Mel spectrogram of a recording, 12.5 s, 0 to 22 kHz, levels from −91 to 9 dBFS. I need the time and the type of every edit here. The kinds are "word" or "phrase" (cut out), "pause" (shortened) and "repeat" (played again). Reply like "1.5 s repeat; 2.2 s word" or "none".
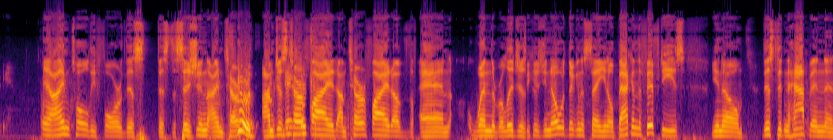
3.4 s word; 6.2 s word; 7.9 s phrase

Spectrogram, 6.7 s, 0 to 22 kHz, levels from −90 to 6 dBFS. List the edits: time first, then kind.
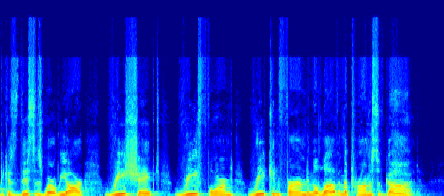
none

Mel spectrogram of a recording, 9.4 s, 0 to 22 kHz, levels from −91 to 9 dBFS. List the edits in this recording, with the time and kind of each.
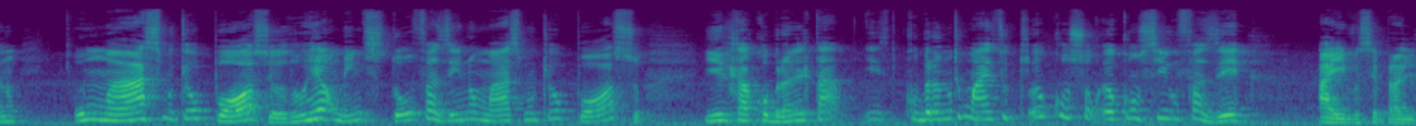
6.3 s word; 6.9 s word

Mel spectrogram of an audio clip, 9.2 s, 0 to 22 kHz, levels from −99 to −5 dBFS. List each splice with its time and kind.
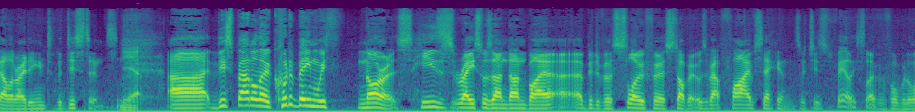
none

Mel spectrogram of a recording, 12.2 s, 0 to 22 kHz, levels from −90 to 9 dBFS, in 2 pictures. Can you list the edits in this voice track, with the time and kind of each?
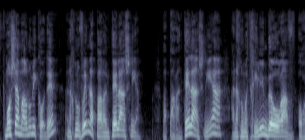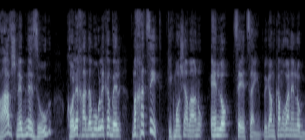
5.9 s pause

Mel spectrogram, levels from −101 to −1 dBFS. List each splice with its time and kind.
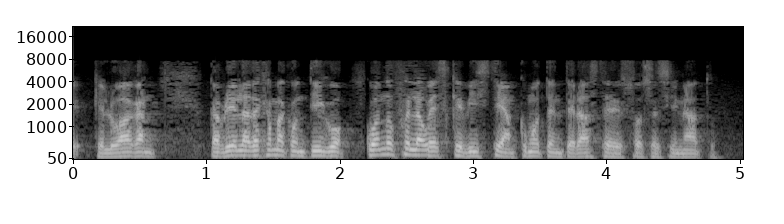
1.6 s word; 2.2 s pause; 2.6 s word; 3.3 s word

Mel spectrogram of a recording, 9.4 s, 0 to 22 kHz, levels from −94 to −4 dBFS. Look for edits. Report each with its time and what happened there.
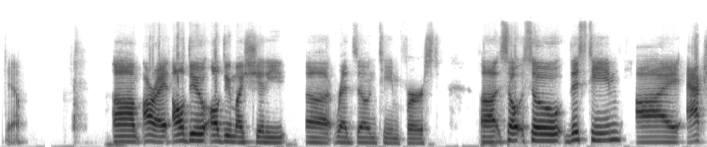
none

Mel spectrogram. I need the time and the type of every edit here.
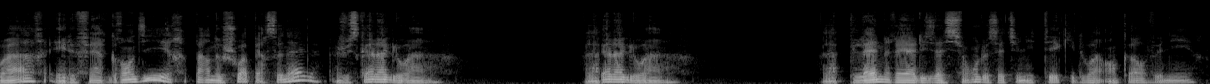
3.3 s pause; 6.0 s repeat

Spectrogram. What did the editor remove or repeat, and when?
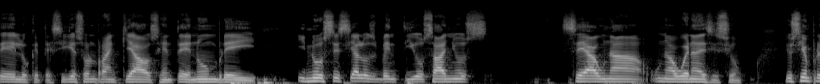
none

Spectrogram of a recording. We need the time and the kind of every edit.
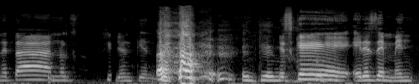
1.1 s word

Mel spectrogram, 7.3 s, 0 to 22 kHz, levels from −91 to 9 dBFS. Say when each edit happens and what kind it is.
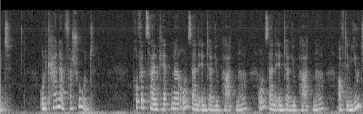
1.3 s word; 5.2 s repeat

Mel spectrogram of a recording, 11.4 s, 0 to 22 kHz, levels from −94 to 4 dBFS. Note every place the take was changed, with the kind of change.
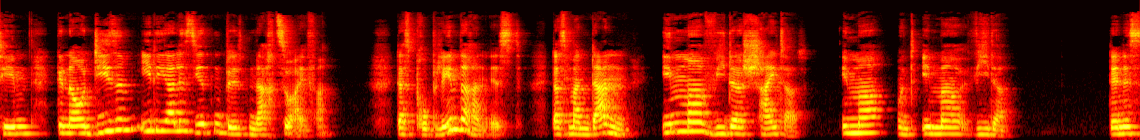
none

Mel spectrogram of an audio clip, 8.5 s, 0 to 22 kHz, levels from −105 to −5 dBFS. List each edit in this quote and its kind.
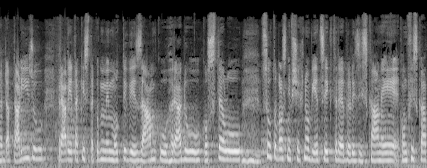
none

